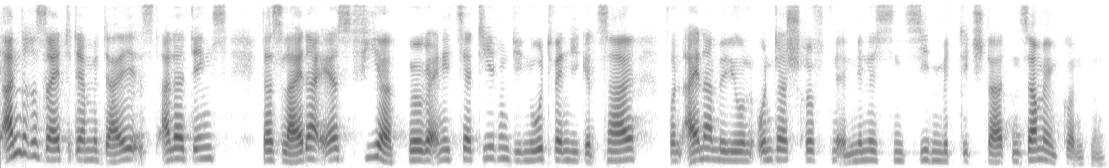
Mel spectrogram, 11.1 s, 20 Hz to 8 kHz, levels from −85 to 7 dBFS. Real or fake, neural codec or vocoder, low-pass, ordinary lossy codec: fake; autoencoder, 48 kHz, 32 numbers a frame, DAC-VAE, trained on Japanese speech; 7.2 kHz; AAC, 48 kbps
